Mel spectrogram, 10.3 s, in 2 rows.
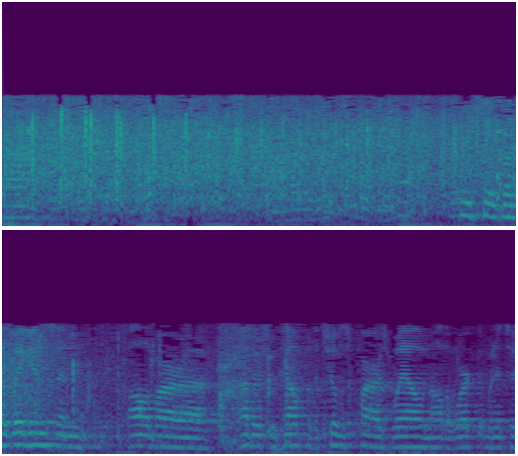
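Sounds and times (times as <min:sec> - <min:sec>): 
audience applauding a children's choir: 0:00.0 - 0:06.8
speech: 0:04.6 - 0:10.2.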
